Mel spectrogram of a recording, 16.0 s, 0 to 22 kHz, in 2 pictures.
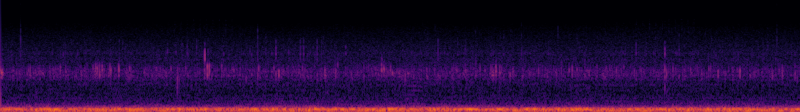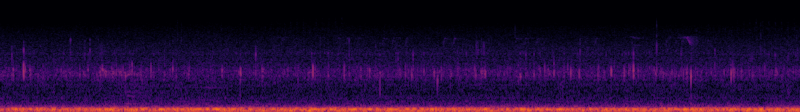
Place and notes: {
  "title": "Lithuania, Pakalniai, dam's backside",
  "date": "2017-07-10 12:45:00",
  "description": "4 tracks: 2 omnis capturing the soundscape and low hum of the tube, and 2 hydros capturing aquatic life",
  "latitude": "55.48",
  "longitude": "25.40",
  "altitude": "155",
  "timezone": "Europe/Vilnius"
}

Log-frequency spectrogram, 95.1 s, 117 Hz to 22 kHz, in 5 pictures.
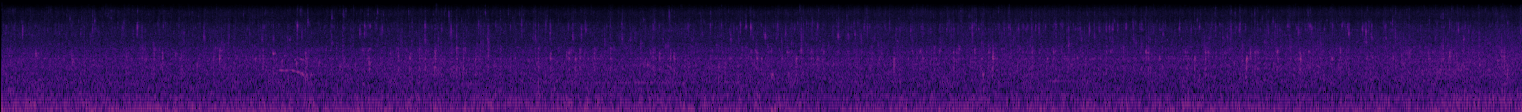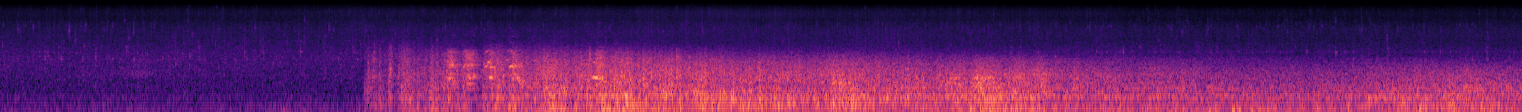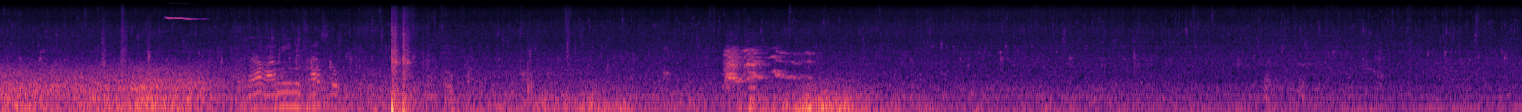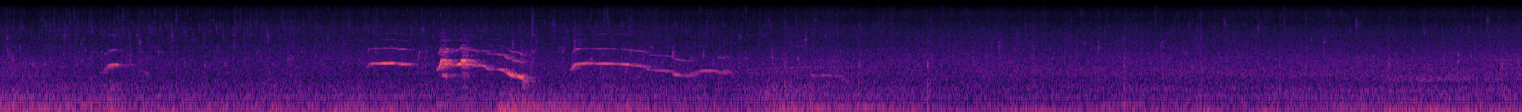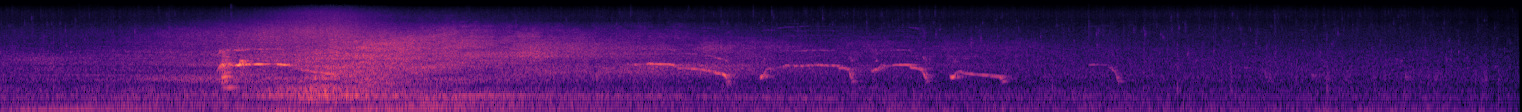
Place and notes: {
  "title": "Fredericia, Danmark - Thunder and dog",
  "date": "2013-06-13 17:45:00",
  "description": "My dads dog wanted to be a part of this recorder of thunder.",
  "latitude": "55.57",
  "longitude": "9.72",
  "altitude": "25",
  "timezone": "Europe/Copenhagen"
}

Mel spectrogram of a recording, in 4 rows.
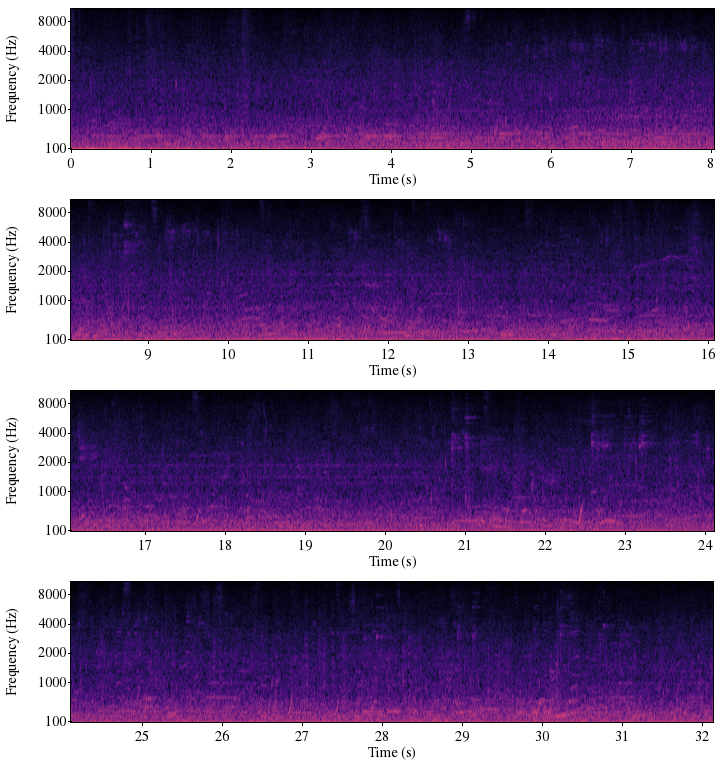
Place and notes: {
  "title": "berlin, landwehrkanal, urbanhafen - drone of passing tourist boat",
  "date": "2011-08-06 19:45:00",
  "description": "engine of a passing tourist boat creates a deep drone and waves.",
  "latitude": "52.50",
  "longitude": "13.41",
  "altitude": "35",
  "timezone": "Europe/Berlin"
}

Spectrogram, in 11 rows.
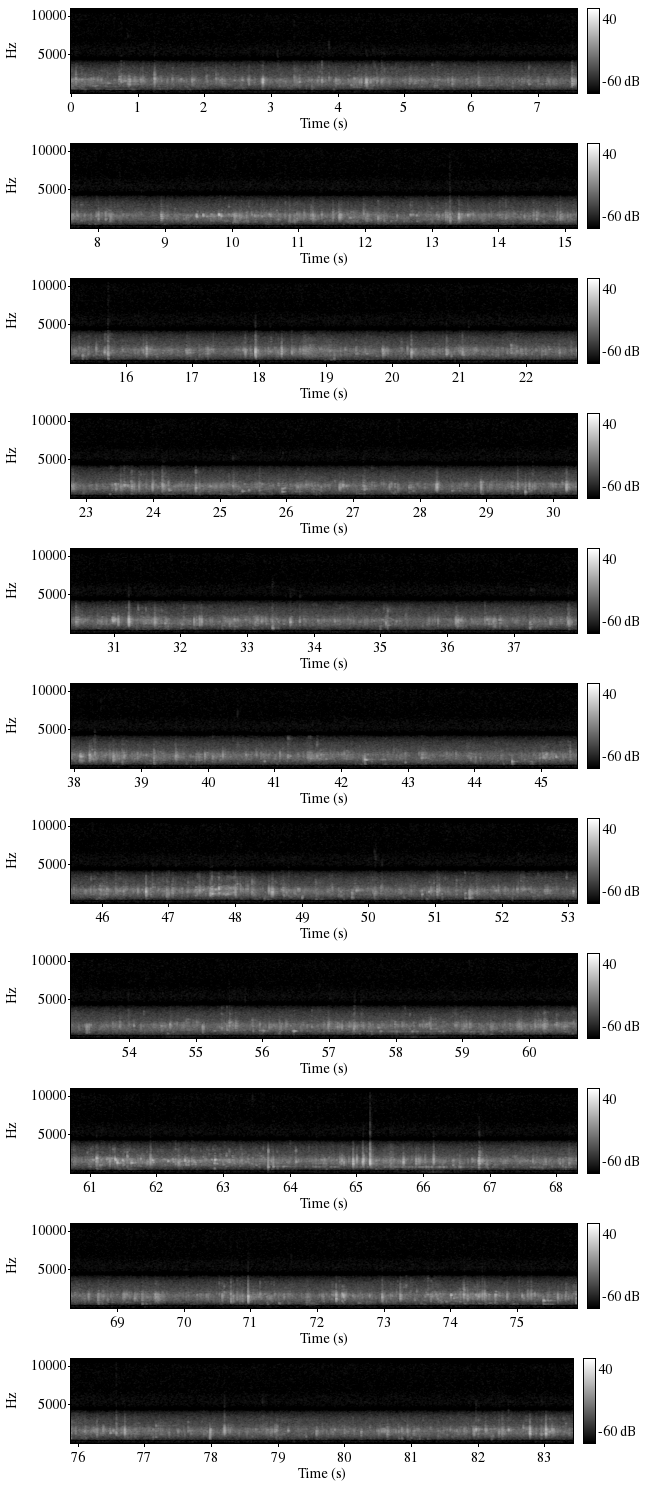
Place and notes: {
  "title": "Utena, Lithuania, evening underwater",
  "date": "2019-09-24 18:20:00",
  "description": "quiet autumn evening. hydrophone",
  "latitude": "55.49",
  "longitude": "25.59",
  "altitude": "106",
  "timezone": "Europe/Vilnius"
}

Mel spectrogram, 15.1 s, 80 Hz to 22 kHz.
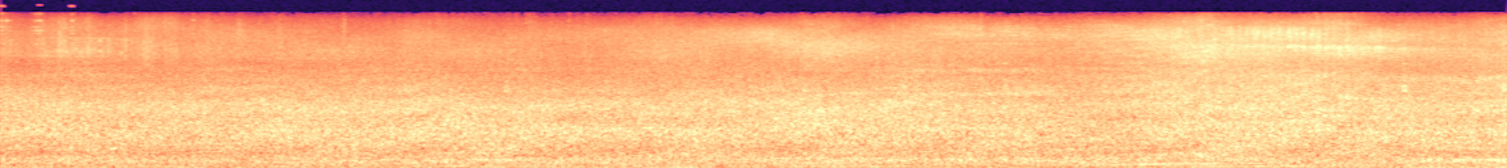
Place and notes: {
  "title": "Đeram, Belgrade, Serbia - Deram Pijaca",
  "date": "2013-08-30 10:24:00",
  "description": "A Soundwalk through Đeram Market in Belgrade",
  "latitude": "44.80",
  "longitude": "20.49",
  "altitude": "148",
  "timezone": "Europe/Belgrade"
}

